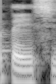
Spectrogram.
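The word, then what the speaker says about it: 停止: Teishi ini bacanya teishi. Apa artinya teishi? Teishi itu artinya berhenti, minasan. Hai, berhenti. Berhenti. Jadi, jiko de densha ga teishi shita.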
